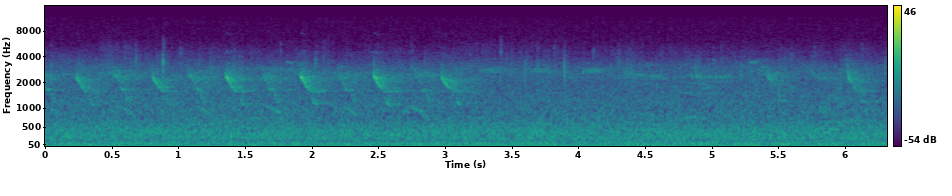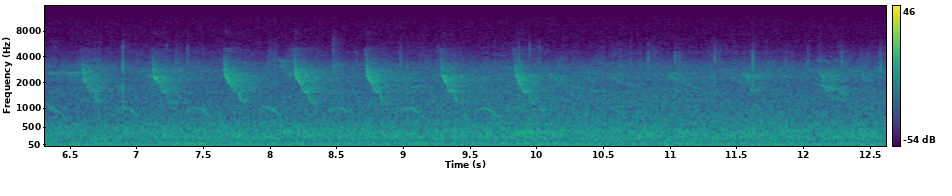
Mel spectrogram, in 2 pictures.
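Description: A bird singing two runs of repeated down-slurred whistled notes, about two a second, the second run starting about halfway in. Steady low background noise runs underneath.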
